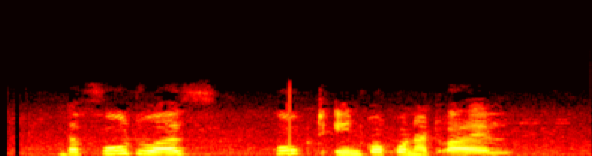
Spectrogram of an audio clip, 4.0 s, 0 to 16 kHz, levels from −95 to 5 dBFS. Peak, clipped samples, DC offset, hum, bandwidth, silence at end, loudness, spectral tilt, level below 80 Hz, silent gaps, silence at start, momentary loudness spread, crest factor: -2 dBFS; under 0.1%; under 0.1%; none; 7 kHz; 0.55 s; -16 LUFS; -5.5 dB/octave; -58 dBFS; none; 0.4 s; 8 LU; 16 dB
